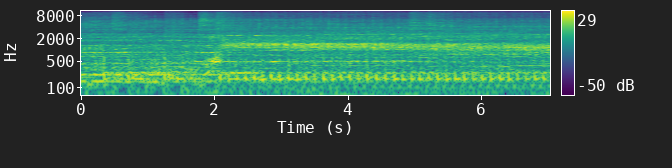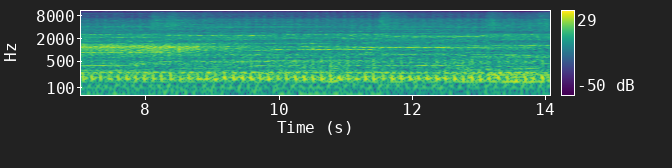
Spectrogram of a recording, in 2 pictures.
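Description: Progressive death metal band playing live: distorted electric guitars, bass and drum kit at full volume. The band gets a little louder about two seconds in.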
